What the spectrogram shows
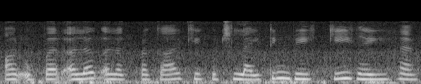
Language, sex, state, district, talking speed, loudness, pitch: Hindi, female, Madhya Pradesh, Dhar, 170 wpm, -15 LUFS, 220 Hz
